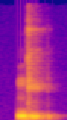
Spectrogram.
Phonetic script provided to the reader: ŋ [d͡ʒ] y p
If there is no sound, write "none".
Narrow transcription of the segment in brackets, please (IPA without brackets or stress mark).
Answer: ɡ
